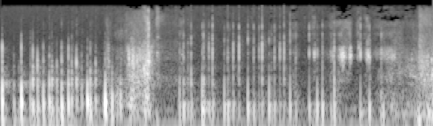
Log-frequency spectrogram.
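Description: Long yellow nails scratch and tap on the suede shaft of a black suede ankle boot with a chunky block heel. A rapid run of soft, dull taps mixes with dry, rustling scratches. The sound is mostly low and muffled, and each tap dies away almost at once.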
